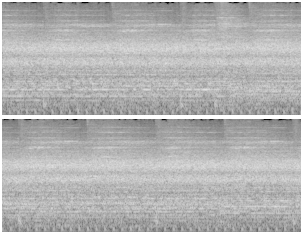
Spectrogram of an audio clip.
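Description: Metal music: a dense, loud wall of distorted electric guitar over a fast, even pulse of low drum beats.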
